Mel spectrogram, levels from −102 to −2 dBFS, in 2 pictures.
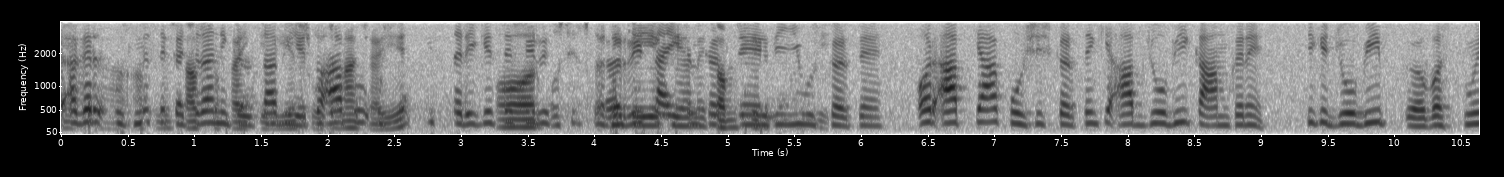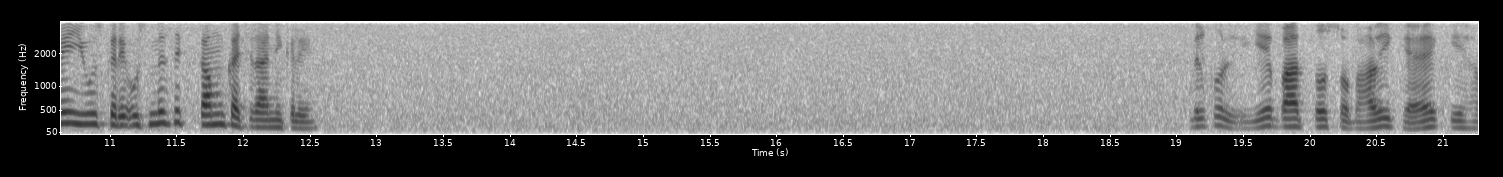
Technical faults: speech suppressed in double talk; echo leak

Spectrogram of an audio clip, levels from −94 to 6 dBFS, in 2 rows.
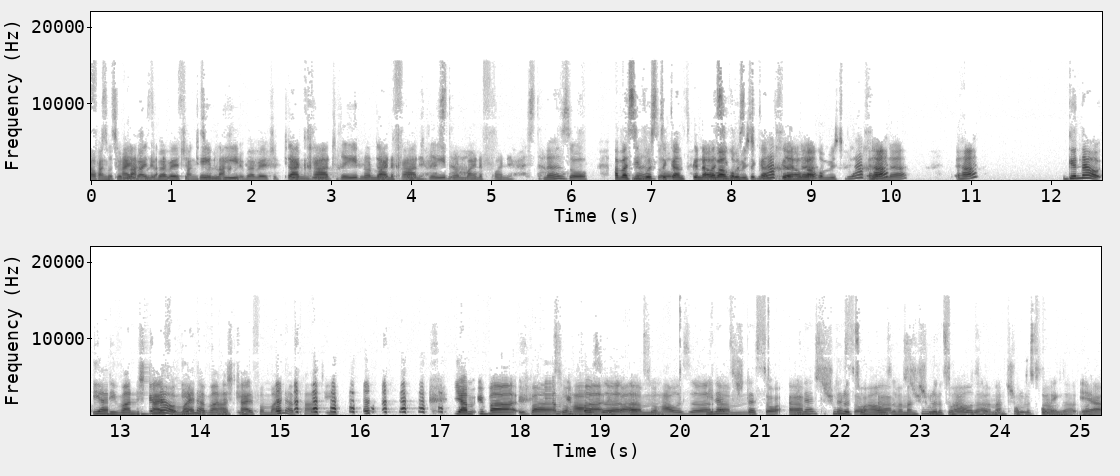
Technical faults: doubled audio track; repeated packet loss (robotic sound)

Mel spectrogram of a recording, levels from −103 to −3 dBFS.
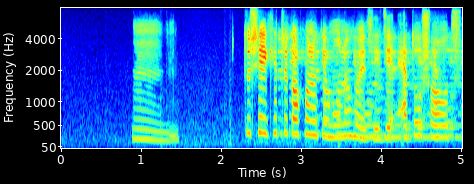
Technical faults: feedback echo between two devices

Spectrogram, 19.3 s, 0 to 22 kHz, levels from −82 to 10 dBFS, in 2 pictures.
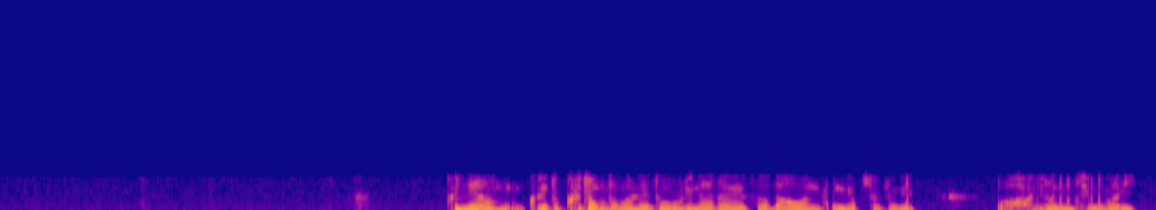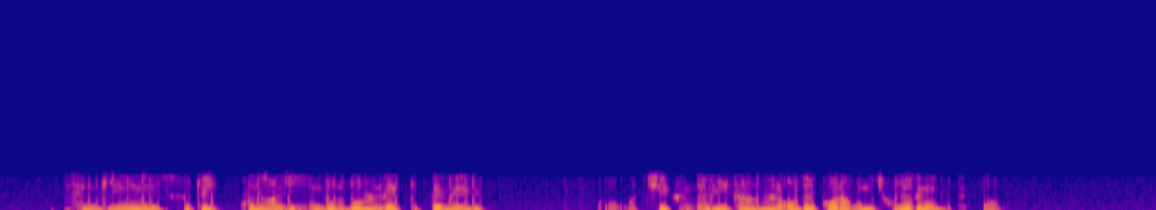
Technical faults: AMR narrowband mobile codec; periodic USB or driver dropouts; lost AMR speech frames

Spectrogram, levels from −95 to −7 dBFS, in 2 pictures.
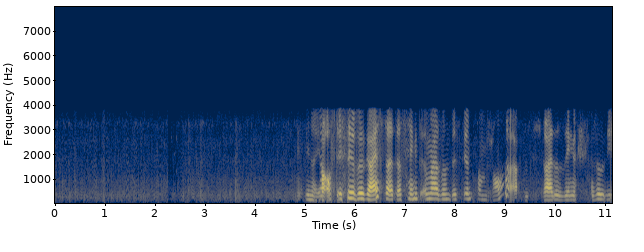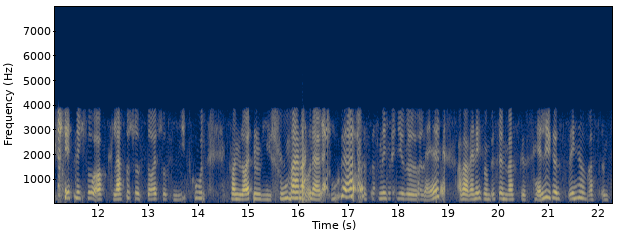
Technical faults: Codec 2 vocoder; bit errors on digital voice radio; echo leak

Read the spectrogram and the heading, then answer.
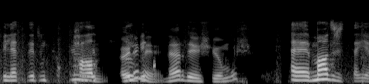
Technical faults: speech suppressed in double talk; background gated by the echo canceller

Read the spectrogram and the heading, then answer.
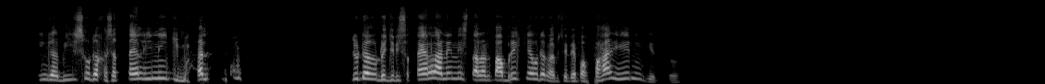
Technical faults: none

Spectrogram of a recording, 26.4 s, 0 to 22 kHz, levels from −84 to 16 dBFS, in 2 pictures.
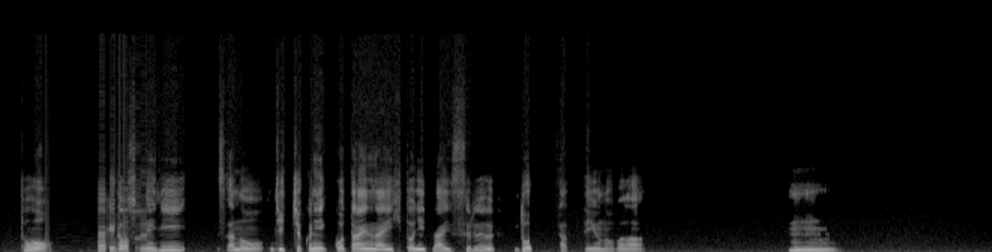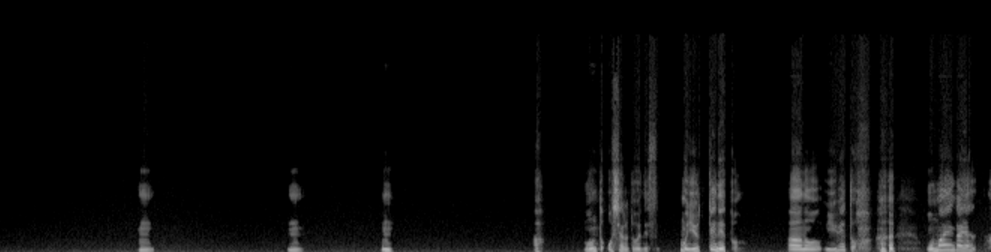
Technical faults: robotic sound from repeated short buffers

